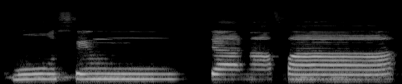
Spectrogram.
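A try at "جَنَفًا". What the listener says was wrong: Jangan sing, jangan pakai ang. Janafa ja ini lidahnya udah mendekat di tengahnya ke langit-langit atas. Kalau Umi bacakan ang itu berarti ini lidahnya dilepasin ke bawah kan, kerasa ke bawah kan, kan ke bawah tuh lepas.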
